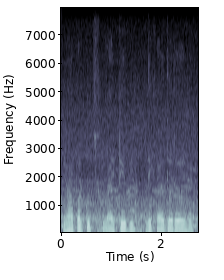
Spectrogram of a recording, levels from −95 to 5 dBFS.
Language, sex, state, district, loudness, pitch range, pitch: Hindi, male, Arunachal Pradesh, Lower Dibang Valley, -18 LUFS, 110-125 Hz, 115 Hz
